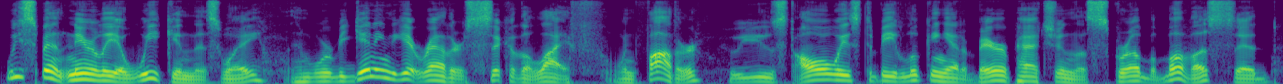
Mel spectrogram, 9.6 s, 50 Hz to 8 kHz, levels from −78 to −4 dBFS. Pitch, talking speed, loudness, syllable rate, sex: 120 Hz, 225 wpm, -18 LUFS, 5.1 syllables/s, male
